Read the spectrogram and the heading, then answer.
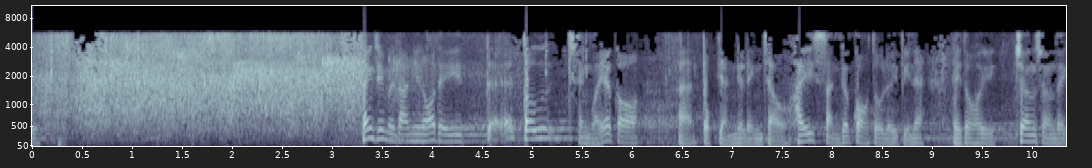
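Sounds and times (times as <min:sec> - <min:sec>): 
church congregation applause during a service: 0:00.0 - 0:04.2
speech: 0:03.4 - 0:10.3.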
